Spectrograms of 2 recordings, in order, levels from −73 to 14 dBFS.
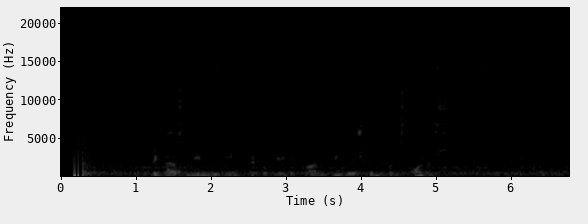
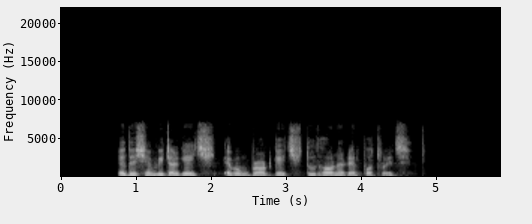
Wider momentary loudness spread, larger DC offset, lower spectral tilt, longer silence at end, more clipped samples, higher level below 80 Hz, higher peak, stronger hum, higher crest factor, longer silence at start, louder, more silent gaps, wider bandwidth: about the same, 10 LU vs 9 LU; neither; about the same, -5.5 dB/octave vs -5 dB/octave; second, 0 s vs 1.2 s; neither; second, -66 dBFS vs -60 dBFS; second, -24 dBFS vs -2 dBFS; neither; first, 30 dB vs 16 dB; second, 0.15 s vs 0.75 s; second, -57 LUFS vs -17 LUFS; neither; first, 16.5 kHz vs 7.4 kHz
